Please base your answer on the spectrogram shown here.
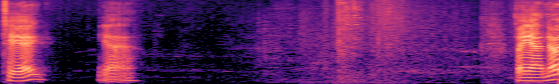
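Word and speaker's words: Tadhg: Taj is pronounced Tag.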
